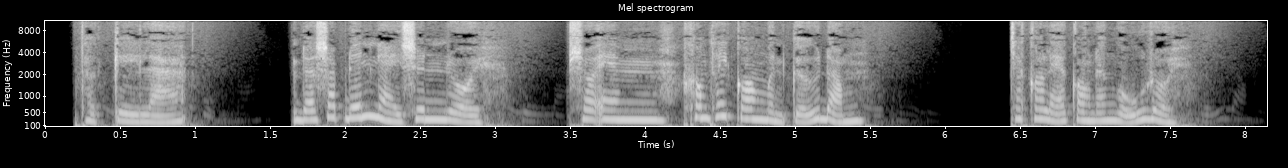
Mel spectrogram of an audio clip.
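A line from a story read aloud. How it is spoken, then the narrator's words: Sighing. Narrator (Vietnamese): Bolin thở dài, rồi nói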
